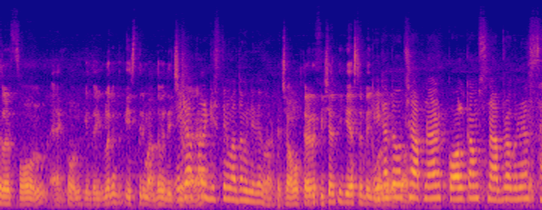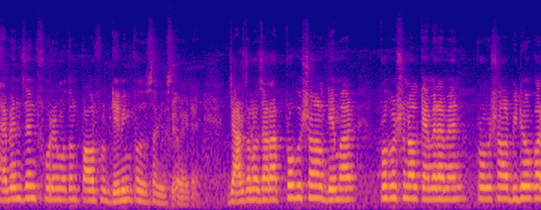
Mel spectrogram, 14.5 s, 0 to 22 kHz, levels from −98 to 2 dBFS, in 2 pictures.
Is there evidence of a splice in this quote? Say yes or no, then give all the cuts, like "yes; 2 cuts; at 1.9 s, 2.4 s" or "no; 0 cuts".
no; 0 cuts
